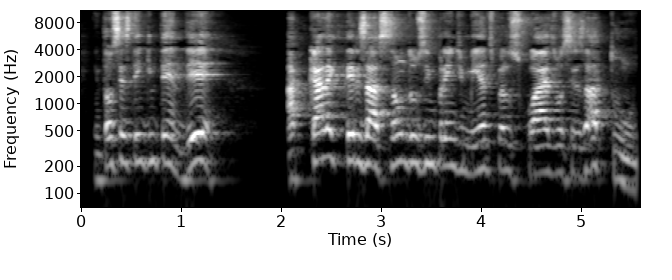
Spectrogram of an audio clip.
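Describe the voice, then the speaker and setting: A man speaks at a moderate pace in a high, animated voice with ordinary pitch variation, and the room echo is audible. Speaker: environmental consultant and online course host. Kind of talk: live-stream lecture. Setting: live stream. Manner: animated, engaging.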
